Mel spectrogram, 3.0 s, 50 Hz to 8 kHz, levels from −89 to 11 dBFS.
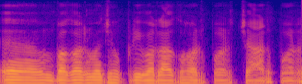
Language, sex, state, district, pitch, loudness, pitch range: Maithili, male, Bihar, Supaul, 100 Hz, -18 LUFS, 95-105 Hz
